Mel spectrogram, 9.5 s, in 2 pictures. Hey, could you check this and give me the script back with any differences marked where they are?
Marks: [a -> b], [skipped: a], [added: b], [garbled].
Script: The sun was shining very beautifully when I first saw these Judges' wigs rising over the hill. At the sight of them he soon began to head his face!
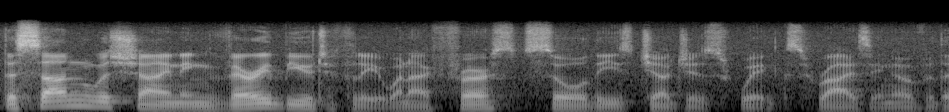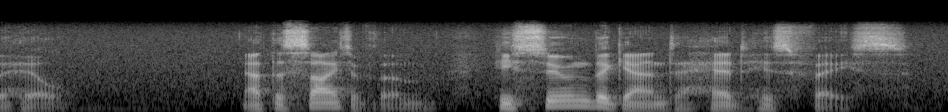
The sun was shining very beautifully when I first saw these Judges' wigs rising over the hill. At the sight of them he soon began to head his face!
